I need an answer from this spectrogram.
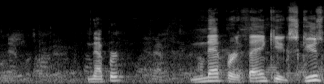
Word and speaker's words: Knepper: Yeah, it's pronounced Knepper. Knepper? Knepper, thank you. Excuse me to our Vegas viewers. That's my fault. That's all right. I've heard Knapper, I've heard Knepper, so I'm like, Yeah, it's Knepper.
